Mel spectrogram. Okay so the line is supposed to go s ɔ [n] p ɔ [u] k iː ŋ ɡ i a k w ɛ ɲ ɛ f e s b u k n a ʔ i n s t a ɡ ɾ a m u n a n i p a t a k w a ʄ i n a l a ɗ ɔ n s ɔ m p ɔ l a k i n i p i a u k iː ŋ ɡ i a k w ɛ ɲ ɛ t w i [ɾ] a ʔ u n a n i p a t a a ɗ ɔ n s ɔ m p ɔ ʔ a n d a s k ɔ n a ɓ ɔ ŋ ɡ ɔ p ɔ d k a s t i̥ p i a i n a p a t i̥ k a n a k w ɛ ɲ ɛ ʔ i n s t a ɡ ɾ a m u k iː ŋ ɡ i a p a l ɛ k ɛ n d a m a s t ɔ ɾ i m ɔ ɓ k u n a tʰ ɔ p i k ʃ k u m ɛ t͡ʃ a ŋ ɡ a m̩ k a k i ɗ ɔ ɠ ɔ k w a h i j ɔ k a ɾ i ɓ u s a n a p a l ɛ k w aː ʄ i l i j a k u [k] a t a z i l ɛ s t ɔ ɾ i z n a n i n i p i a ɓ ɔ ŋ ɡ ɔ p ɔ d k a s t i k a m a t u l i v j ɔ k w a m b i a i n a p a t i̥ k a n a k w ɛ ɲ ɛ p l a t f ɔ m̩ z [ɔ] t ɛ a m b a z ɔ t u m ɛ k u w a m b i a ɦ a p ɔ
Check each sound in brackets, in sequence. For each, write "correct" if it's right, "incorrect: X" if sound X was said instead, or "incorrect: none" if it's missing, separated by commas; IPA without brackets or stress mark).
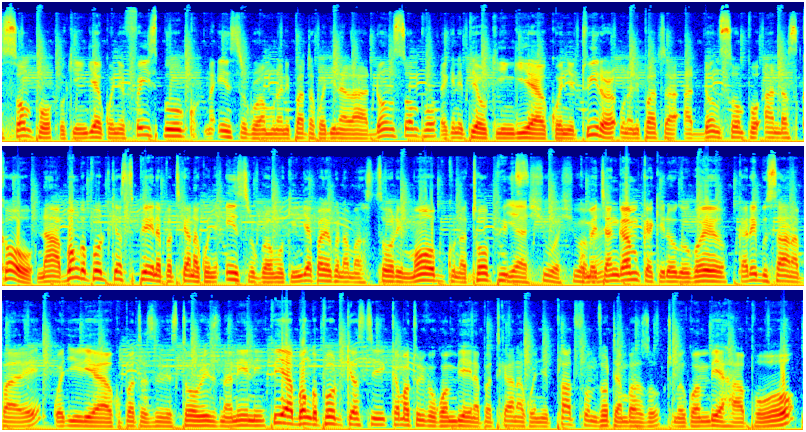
incorrect: m, correct, correct, incorrect: p, correct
